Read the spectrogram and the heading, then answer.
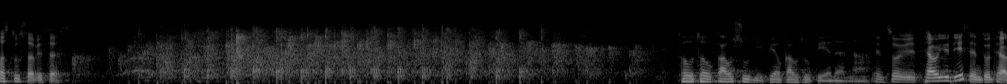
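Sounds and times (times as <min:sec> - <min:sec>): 
speech: 0:00.0 - 0:01.0, 0:06.8 - 0:10.0
audience applause: 0:01.1 - 0:06.6.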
